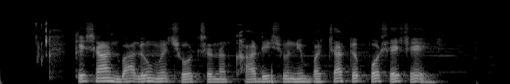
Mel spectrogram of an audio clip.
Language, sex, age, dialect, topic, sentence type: Maithili, male, 60-100, Bajjika, agriculture, statement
